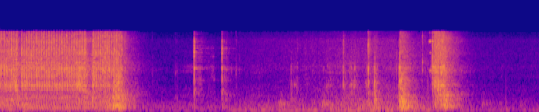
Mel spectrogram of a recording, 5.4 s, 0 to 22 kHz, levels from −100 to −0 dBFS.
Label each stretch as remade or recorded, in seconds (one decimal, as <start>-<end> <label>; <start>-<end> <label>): 0.0-5.4 recorded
